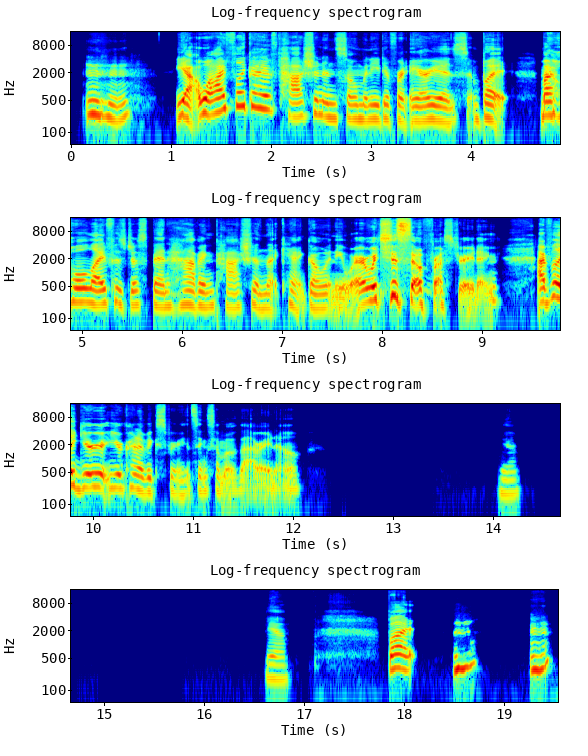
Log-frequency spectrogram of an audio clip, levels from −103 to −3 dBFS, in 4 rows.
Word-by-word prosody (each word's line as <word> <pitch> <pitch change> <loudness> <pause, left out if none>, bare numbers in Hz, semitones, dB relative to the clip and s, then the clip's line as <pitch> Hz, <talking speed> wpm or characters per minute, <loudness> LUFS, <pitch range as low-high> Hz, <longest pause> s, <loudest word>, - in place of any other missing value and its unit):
Mhm. 225 -3 -3 0.4
Yeah. - - +4
Well, 265 -2 +6
I 285 +3 +6
feel 375 +2 0
like 375 - -1
I - - +2
have 315 -2 +1
passion 225 +3 -3
in 210 -2 -4
so 200 -1 -7
many 195 0 -5
different 190 -2 -5
areas, 180 -2 -2
but, 210 +8 -1 0.3
my 230 - +7
whole 225 -1 +1
life 210 +1 +2
has 215 -4 -7
just 195 +1 -8
been 185 -2 -3
having 190 0 -4
passion 180 -1 -8
that - - -7
can't 195 -4 -10
go 170 -2 -4
anywhere, 200 +3 0
which 250 +4 +6
is 315 -1 +8
so - - +6
frustrating. 475 - -6 0.4
I 225 - +6
feel 295 - +4
like 265 -6 +6
you're 230 0 +5
you're 225 -1 -4
kind 225 -2 -3
of 190 - -4
experiencing 185 - -11
some - - -13
of - - -11
that - - -10
right - - -9
now. - - -13 2.0
Yeah. 170 -1 -16 2.4
Yeah. 175 -1 -10 1.0
But 295 0 +4 0.4
Mhm. 300 +5 +1 0.6
Mhm. 280 +1 +1
215 Hz, 150 wpm, -22 LUFS, 190-255 Hz, 2.4 s, is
